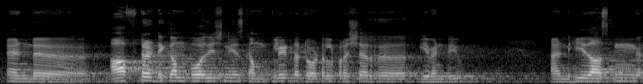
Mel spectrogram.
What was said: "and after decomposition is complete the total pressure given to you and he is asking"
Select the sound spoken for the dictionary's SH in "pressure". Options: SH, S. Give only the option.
SH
